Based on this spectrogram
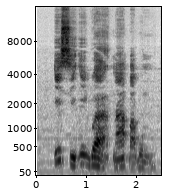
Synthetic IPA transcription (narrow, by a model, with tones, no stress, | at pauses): i˦si˨ʔi˦ɡʷa˦˨na˨a˦k͡pa˨ɡ͡bʊ˦m̩˦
